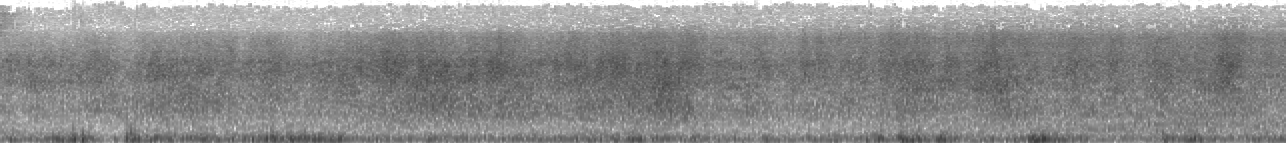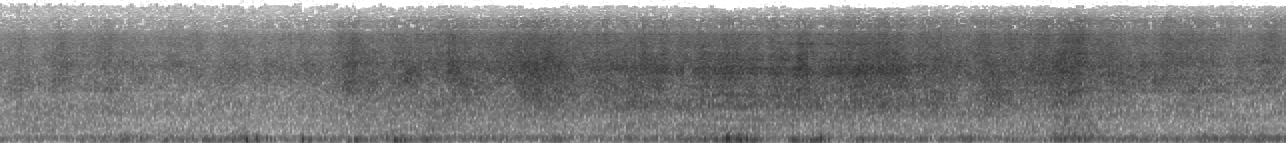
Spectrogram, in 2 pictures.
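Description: A Ryanair jet taxis and lines up on the runway at Manchester Airport, giving a long, steady, distant engine roar with a low rumble and some wind buffeting, and no voices.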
